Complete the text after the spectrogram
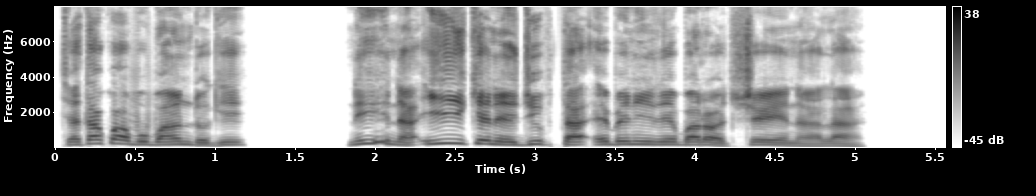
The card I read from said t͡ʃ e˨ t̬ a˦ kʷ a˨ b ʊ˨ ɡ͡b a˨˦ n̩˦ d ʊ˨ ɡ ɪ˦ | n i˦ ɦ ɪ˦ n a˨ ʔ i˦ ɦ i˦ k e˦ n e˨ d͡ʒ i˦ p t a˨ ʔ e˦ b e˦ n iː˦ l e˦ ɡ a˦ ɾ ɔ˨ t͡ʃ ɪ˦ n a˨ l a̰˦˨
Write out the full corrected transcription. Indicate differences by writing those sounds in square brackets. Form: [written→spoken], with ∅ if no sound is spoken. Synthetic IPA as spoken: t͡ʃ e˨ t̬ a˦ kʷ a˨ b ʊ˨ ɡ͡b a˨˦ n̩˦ d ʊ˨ ɡ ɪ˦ | n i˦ ɦ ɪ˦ n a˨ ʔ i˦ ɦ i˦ k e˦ n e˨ d͡ʒ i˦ p t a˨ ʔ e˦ b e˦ n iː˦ l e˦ [ɡ→ɡ͡b] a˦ ɾ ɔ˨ t͡ʃ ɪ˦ n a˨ l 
